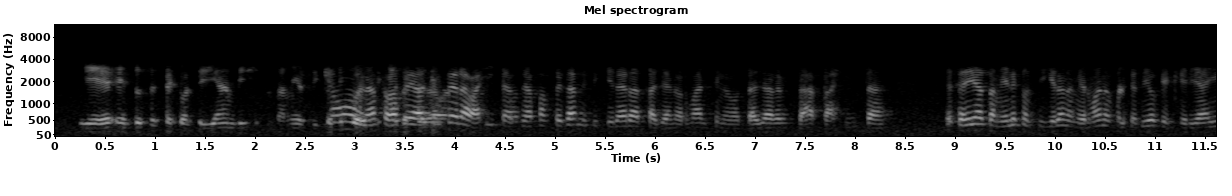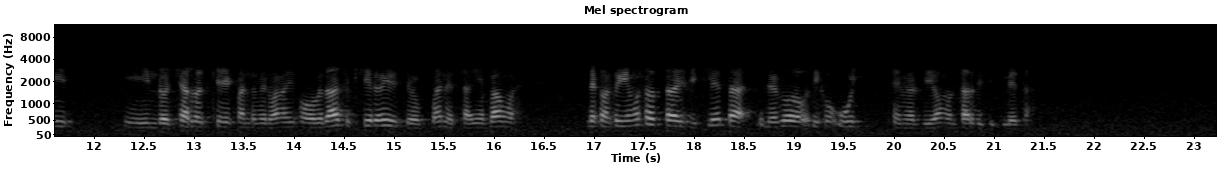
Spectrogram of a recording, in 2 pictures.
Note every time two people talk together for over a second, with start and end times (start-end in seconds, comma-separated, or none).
2.7-4.0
